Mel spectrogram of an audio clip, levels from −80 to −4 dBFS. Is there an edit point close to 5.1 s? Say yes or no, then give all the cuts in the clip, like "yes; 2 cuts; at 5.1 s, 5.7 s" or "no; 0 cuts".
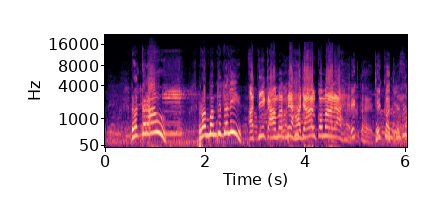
no; 1 cut; at 2.9 s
